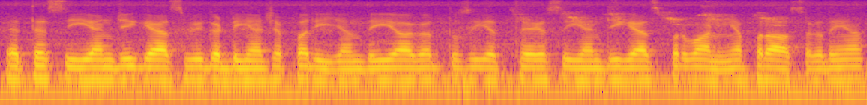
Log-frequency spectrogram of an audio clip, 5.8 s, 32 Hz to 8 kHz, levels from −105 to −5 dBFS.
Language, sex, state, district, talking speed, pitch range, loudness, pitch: Punjabi, male, Punjab, Kapurthala, 195 wpm, 115-120 Hz, -17 LUFS, 115 Hz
